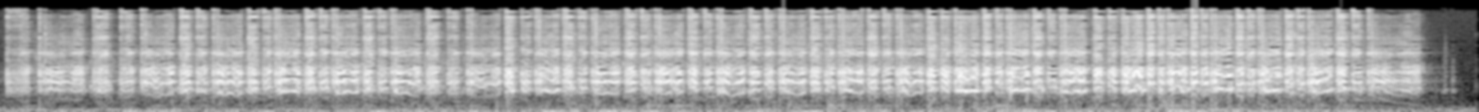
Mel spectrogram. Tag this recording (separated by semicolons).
stereo; toy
